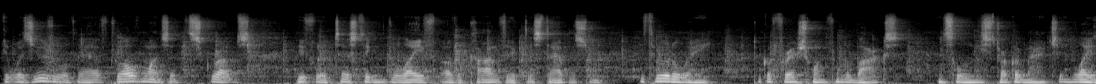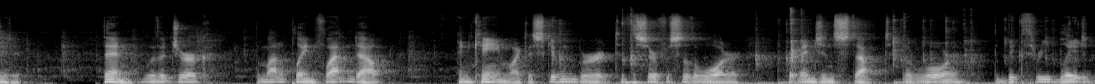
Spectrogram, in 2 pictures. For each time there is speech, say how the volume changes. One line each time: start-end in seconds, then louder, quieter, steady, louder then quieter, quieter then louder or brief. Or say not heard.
0.0-14.8 steady
15.6-21.8 steady.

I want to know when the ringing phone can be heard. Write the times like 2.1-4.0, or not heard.
not heard.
